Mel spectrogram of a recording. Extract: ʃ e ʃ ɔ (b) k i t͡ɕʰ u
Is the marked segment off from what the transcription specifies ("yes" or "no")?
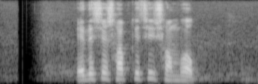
no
